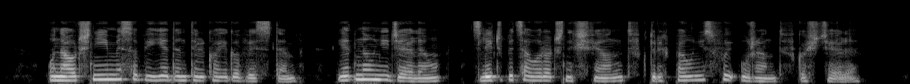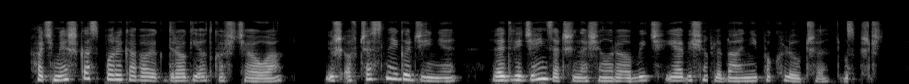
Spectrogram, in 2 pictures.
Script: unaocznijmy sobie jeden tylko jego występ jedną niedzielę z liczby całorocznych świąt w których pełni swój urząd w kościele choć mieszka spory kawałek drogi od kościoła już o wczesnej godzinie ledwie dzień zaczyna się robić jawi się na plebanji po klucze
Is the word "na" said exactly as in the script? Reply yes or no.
no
